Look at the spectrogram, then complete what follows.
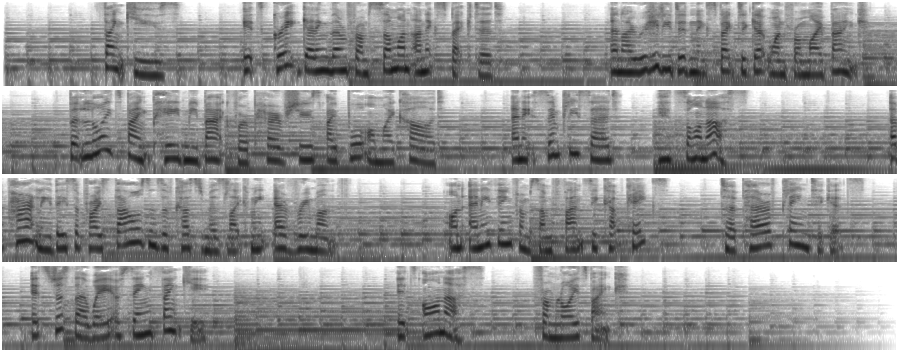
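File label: British English, commercial; GoLocalise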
